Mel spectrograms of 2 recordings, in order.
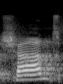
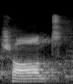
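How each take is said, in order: First: "chant" with a short flat a, as in cat. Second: "chant" with an open ah, as chahnt; long ah. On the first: Choir leader showing the vowel to avoid, short a. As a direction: say "chant" to rhyme with ant. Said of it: "instead of chant". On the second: Choir leader showing the preferred vowel, ah sound. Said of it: "with an ah sound". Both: Shown as a demonstration.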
